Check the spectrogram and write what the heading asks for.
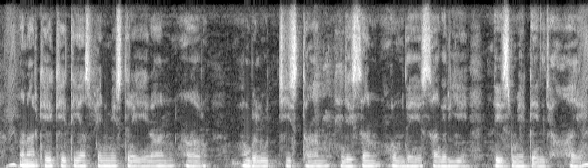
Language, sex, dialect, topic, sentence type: Magahi, male, Southern, agriculture, statement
